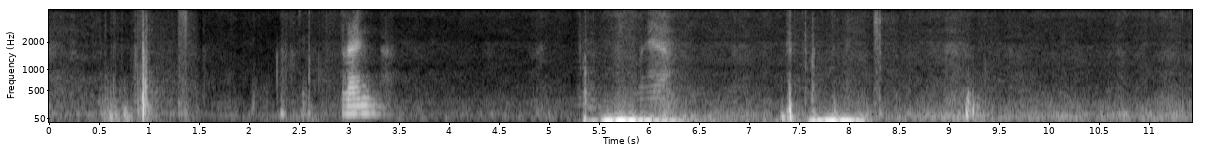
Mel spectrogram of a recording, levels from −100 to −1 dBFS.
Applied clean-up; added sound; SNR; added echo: neural mask model DeepFilterNet 3.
